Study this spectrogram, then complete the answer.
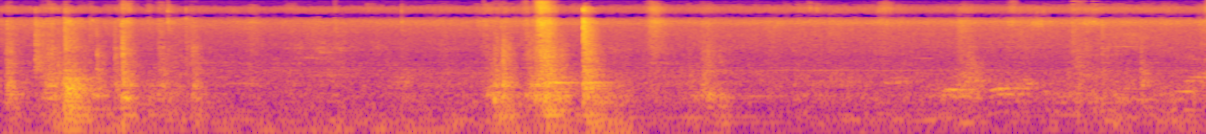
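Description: Loose cables rustle and knock together.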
